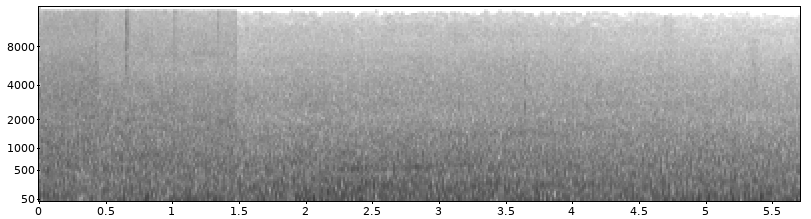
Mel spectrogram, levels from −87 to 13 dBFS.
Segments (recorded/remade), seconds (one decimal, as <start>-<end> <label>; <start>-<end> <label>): 0.0-1.2 recorded; 1.2-1.9 remade; 1.9-2.4 recorded; 2.4-5.7 remade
